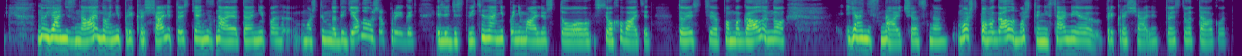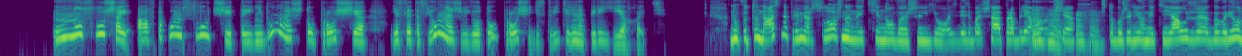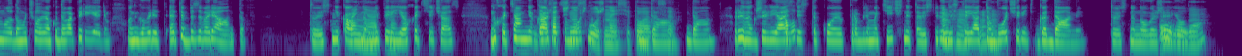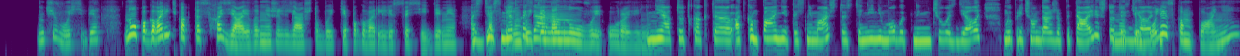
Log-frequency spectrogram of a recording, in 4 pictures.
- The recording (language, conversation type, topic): Russian, podcast, Как наладить отношения с соседями?
- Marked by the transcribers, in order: tapping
